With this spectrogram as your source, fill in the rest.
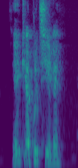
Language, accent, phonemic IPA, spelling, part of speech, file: French, Canada, /e.kʁa.pu.ti.ʁe/, écrapoutirai, verb, LL-Q150 (fra)-écrapoutirai.wav
- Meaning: first-person singular simple future of écrapoutir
